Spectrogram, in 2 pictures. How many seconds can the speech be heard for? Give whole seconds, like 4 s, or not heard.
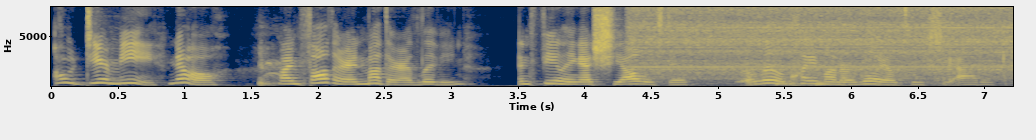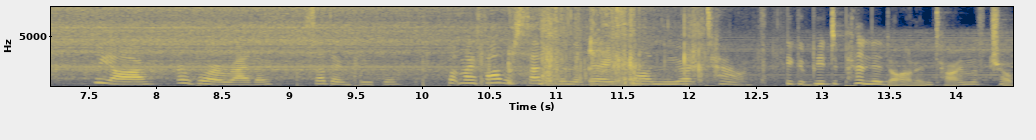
14 s.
